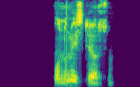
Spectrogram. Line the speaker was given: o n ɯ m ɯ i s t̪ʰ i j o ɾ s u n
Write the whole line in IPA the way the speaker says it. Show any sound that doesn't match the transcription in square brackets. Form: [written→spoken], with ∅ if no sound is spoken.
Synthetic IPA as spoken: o n [ɯ→u] m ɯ i s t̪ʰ i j o ɾ s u n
